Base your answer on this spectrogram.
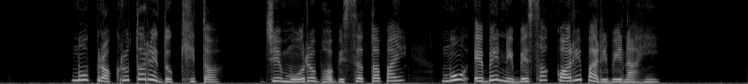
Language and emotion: Odia, sad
